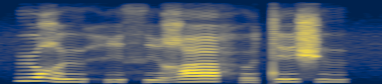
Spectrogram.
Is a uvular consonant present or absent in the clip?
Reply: present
